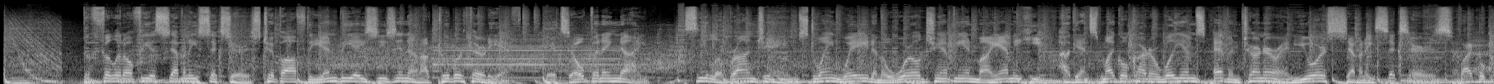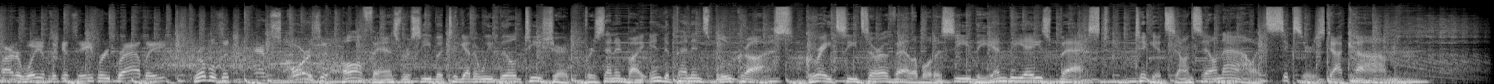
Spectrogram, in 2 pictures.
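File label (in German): American English, Dynamisch; Fremdtake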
